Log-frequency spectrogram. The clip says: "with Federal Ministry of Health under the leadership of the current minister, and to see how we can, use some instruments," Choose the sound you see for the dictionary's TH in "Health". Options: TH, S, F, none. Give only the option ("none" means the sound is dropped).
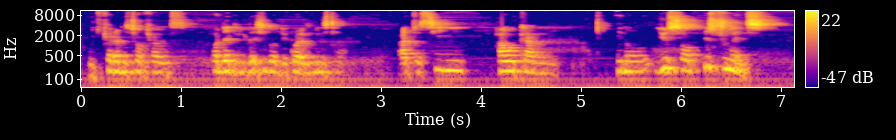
S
